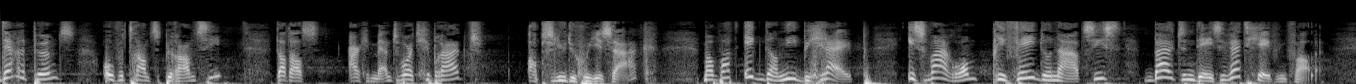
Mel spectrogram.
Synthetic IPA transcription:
dɛɹdəpɵntʔowvəɹtrɑnsparɑnsid̥ɑtɑlˠs | ʔɑɹχymɛntʋɔɹtχəbrœɥkt | ʔɑpsolytəχujəza̰ːkmaːɹʋɑtɪk̚dɑnːit̚bəχrɛjpɪsʋaːrɔmprivejdonaːtsisbœɥtəndejzəʋɛtχejvɪŋv̥ɑ̰lə̰n

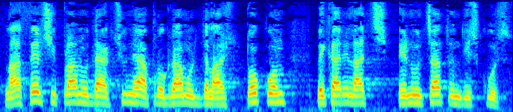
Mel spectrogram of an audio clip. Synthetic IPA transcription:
lafe̞lʃiplanuld̪e̞ak̚t̪siune̞apɾo̞ɡɾamulujd̪e̞last̪o̞ko̞lm | pe̞kaɾe̞lat̪sʲenunt̪sat̪ɨnd̪iskurs

